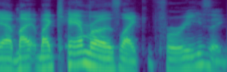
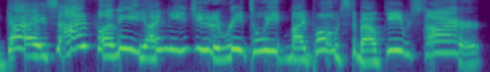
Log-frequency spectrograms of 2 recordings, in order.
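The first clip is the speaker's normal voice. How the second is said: very high, slow whiny plea; squeaky begging voice; high mock voice; slower than usual.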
